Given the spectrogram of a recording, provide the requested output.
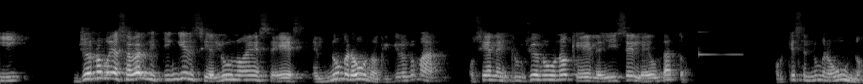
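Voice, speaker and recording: Speaking at a fairly quick pace, a man with a high pitch uses lively intonation and big swings in loudness. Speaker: university lecturer. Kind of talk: lecture.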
